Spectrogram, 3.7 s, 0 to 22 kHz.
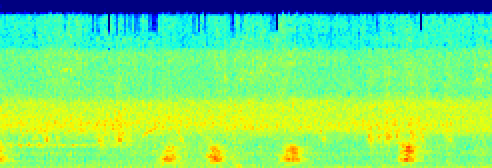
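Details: Barking of a pet Pomeranian, dated 25 July 2015: four quick, bright yaps about half a second apart over faint hiss.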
